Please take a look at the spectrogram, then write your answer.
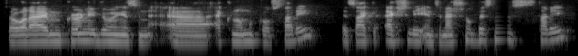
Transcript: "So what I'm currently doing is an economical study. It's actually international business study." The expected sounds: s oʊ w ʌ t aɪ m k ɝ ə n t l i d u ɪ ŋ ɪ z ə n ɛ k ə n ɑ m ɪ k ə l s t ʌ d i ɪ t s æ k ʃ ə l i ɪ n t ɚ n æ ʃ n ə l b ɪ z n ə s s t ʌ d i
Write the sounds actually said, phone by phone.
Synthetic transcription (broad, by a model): s oʊ w ʌ t aɪ m k ɝ ə n t l i d u ɪ ŋ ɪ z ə n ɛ k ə n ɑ m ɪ k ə l s t ʌ d i ɪ t s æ k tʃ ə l i ɪ n t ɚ n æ ʃ n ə l b ɪ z n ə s s t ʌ d i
